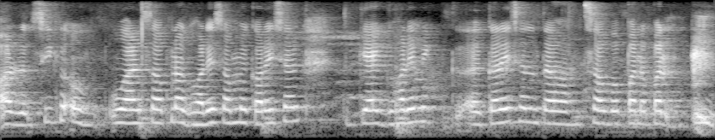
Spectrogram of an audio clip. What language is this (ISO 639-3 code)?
mai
